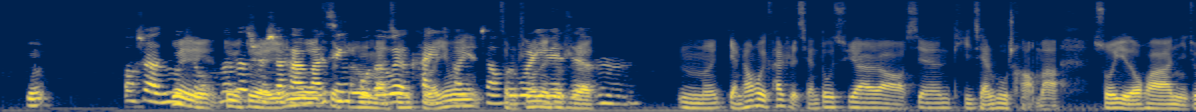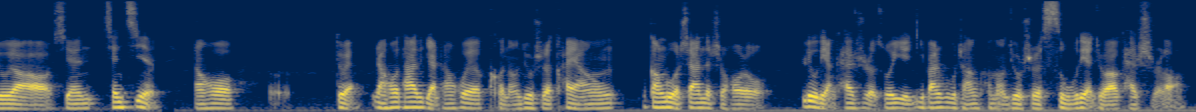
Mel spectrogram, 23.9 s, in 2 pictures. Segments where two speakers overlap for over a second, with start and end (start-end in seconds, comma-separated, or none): 1.7-6.0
